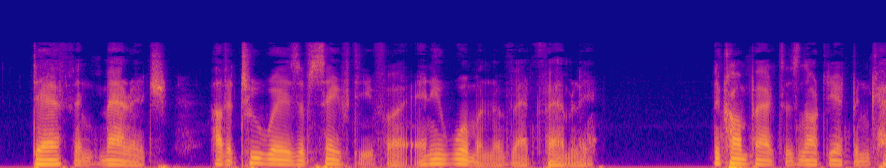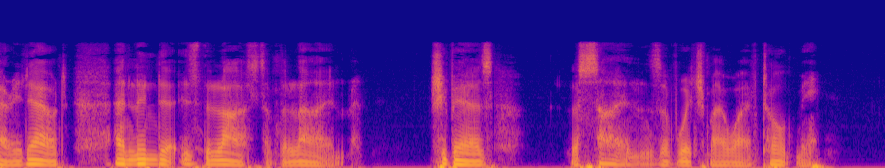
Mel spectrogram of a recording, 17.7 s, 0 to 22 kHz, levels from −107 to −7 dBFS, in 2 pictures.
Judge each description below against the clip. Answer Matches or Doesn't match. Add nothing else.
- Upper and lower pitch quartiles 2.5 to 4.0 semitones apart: Matches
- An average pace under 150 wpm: Matches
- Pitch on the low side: Matches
